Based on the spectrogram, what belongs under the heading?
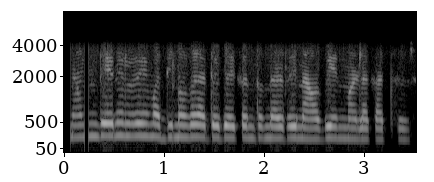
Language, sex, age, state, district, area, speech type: Kannada, female, 18-30, Karnataka, Gulbarga, urban, conversation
